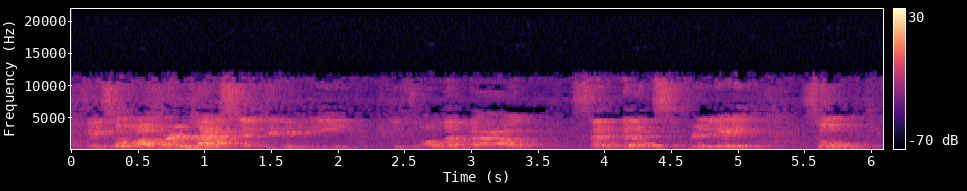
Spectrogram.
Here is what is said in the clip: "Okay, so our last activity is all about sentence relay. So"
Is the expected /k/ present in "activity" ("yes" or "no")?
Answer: yes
